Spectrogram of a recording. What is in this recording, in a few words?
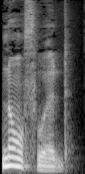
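"northward", British English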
